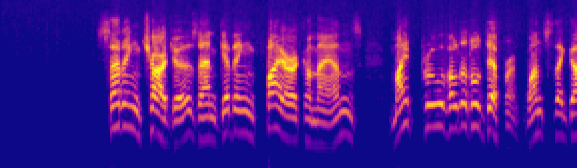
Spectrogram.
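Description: A man speaks into a radio handset close by.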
